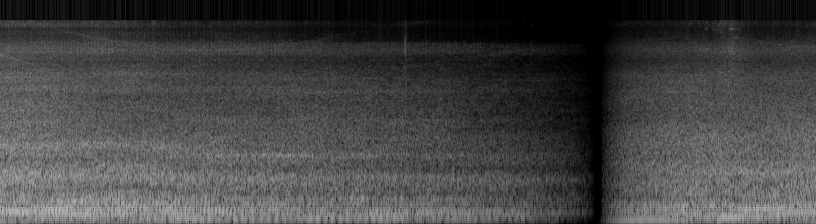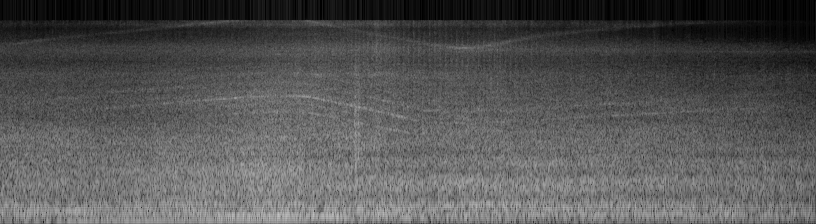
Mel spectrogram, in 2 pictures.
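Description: Road traffic passing close by: a UPS box van's engine goes past and fades out, then after a sudden cut about six seconds in, a MAN flatbed truck with a loader crane comes up and passes among cars, its diesel engine and tyre noise loudest around the middle.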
